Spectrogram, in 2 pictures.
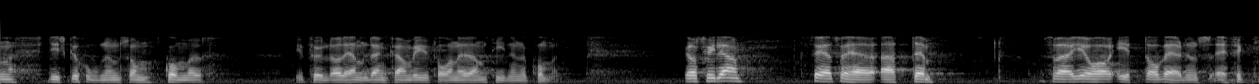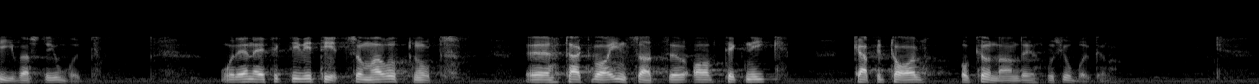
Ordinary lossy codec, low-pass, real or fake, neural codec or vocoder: none; 3.6 kHz; fake; codec, 16 kHz, 16 kbps, FreqCodec, larger model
